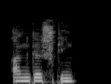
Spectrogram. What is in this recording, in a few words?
"angespien", German; adjectives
